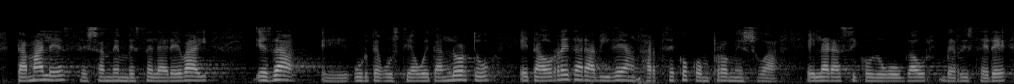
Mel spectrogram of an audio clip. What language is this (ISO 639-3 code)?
eus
